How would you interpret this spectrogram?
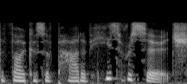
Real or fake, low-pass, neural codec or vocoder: real; 7.2 kHz; none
